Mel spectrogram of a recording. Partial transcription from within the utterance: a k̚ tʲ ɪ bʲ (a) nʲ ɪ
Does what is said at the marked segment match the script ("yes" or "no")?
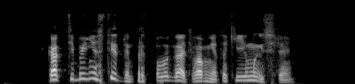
no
